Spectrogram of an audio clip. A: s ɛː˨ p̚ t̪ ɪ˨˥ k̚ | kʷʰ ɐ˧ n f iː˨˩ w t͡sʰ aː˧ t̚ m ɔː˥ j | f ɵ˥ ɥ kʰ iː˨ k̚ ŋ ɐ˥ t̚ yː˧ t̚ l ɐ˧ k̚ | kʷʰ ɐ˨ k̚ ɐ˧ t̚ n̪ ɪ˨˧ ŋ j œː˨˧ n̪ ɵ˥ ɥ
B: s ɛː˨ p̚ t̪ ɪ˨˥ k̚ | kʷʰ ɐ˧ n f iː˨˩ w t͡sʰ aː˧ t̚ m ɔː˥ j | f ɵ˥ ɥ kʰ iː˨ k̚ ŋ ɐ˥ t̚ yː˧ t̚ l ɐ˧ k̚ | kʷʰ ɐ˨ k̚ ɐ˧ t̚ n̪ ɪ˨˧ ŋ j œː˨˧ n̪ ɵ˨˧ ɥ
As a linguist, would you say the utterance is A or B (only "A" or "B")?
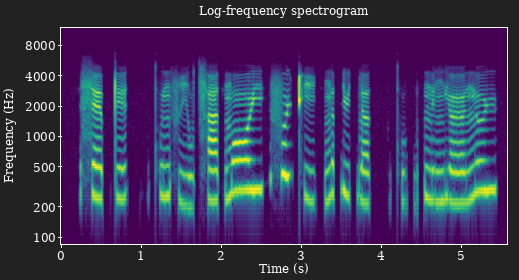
A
